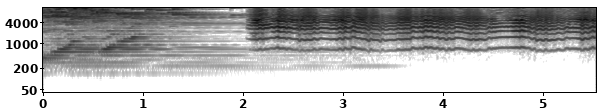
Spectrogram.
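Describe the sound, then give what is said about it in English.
A loud, high-pitched mosquito-like buzz, the Reparations Mosquito of a comedy sketch, whines steadily with a wavering pitch for several seconds, right after a brief run of descending, swooping whistle tones. “Hello, Reparations Mosquito,”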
